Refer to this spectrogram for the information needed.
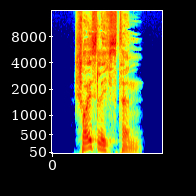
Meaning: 1. superlative degree of scheußlich 2. inflection of scheußlich: strong genitive masculine/neuter singular superlative degree
- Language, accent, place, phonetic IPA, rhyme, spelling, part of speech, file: German, Germany, Berlin, [ˈʃɔɪ̯slɪçstn̩], -ɔɪ̯slɪçstn̩, scheußlichsten, adjective, De-scheußlichsten.ogg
